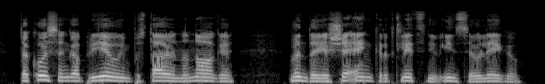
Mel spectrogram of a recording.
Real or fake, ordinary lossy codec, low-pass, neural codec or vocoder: real; AAC, 32 kbps; 19.8 kHz; none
